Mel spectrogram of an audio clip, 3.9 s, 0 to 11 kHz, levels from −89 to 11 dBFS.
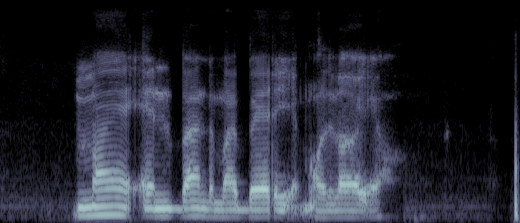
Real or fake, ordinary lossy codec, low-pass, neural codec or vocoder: fake; Opus, 32 kbps; 9.9 kHz; codec, 32 kHz, 1.9 kbps, SNAC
